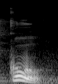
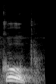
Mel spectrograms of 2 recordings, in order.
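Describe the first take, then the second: First: The final p sound is silent. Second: The final p sound is pronounced. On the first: The speaker calls it right. "but it is not coop. It is coup" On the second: The speaker calls it wrong. "some people pronounce it or might pronounce it coop"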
